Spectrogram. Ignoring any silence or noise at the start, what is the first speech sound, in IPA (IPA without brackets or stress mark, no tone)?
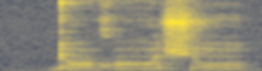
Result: ɖ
